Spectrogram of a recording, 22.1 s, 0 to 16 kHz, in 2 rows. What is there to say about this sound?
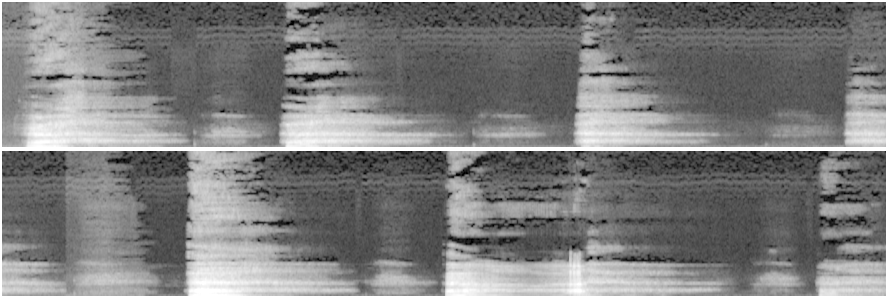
Man Sighing
Variation of a man groaning and sighing.
Recorded with a Zoom H4N recorder and a Rode M3 Microphone.
male-sighing, sigh, male-groaning, man, groan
